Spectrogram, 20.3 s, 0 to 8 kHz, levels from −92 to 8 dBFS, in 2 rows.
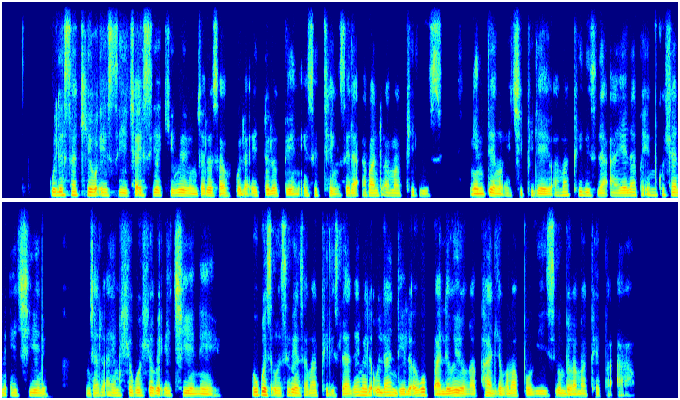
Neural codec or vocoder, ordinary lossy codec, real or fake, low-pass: none; Opus, 32 kbps; real; 7.2 kHz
